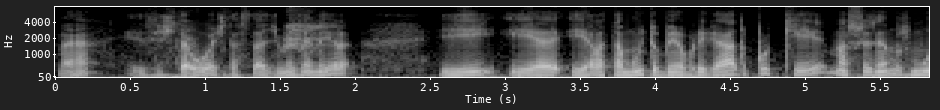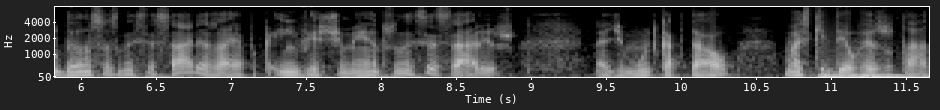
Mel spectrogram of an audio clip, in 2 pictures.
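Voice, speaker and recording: The speaker is a man talking at a fairly quick pace. The recording is very clean, with a silent background. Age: 60s. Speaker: business consultant. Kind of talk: podcast interview. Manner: halting, with many fillers.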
